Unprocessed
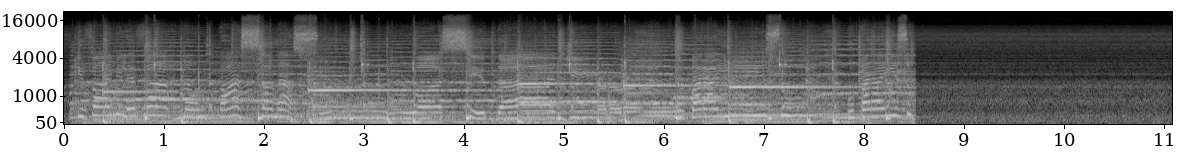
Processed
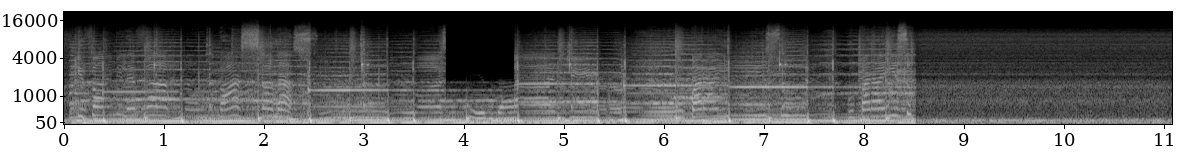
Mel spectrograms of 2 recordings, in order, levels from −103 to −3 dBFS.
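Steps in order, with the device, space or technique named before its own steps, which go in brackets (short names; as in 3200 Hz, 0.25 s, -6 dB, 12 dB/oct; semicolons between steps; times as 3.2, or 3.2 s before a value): jukebox (LPF 7500 Hz 12 dB/oct; resonant low shelf 180 Hz +13 dB, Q 3; compressor 4:1, threshold -27 dBFS, peak gain reduction 18.5 dB); 3.81–4.51 inverse Chebyshev low-pass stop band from 2300 Hz, stop band 50 dB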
